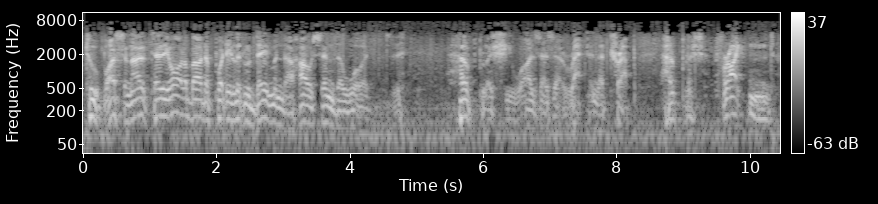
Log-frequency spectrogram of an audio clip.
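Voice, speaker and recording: A rough American hobo killer from an old radio play. He is boastful, cruel and wary in his drink, with slangy, uneducated speech that swings widely in pitch. The recording is dull and lightly hissy. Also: heavily acted. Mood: drunken gloating. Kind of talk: old-time American radio drama acting.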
